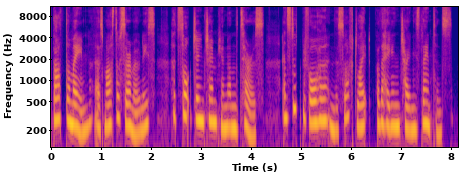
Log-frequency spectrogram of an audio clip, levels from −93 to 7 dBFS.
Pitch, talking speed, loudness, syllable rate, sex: 235 Hz, 190 wpm, -16 LUFS, 5.6 syllables/s, female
